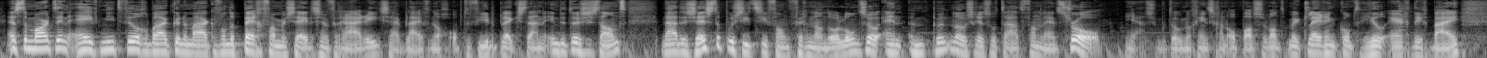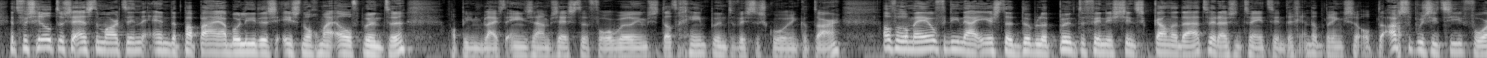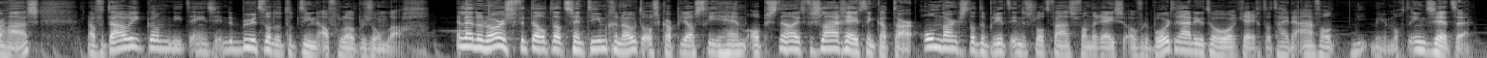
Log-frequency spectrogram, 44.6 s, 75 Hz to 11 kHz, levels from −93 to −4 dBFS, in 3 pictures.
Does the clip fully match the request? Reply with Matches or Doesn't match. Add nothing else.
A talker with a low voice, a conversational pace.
Doesn't match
